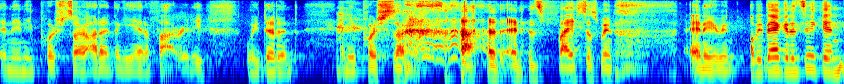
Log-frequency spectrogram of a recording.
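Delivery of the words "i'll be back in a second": put-on very high, cute, loud voice of a four-year-old. Retelling what a little boy said after pushing too hard, in his cute four-year-old voice. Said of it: "like in his cute little 4-year-old voice".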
